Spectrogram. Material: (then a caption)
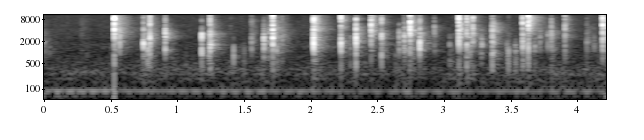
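Plastic. Long teal nails scratch and crinkle a medium clear plastic bag with a purple label, full of flour or grain, resting on a wooden table. A quick series of sharp, bright, dry crinkles and scratches snaps out with almost no ring, separated by a faint hiss.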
